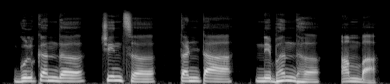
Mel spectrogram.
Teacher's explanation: यामध्ये न किंवा म सारखा नाकातून येणारा उच्चार एकदम स्पष्ट ऐकू येतो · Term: अनुस्वार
